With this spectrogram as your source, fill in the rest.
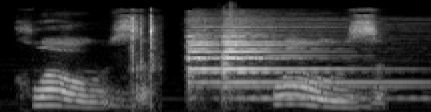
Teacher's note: The S sound at the end of the word close should be a Z, a voiced sound. Z and not S, right?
